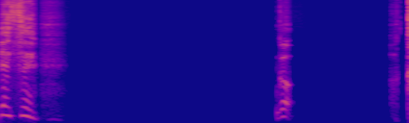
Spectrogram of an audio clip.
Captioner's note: silence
